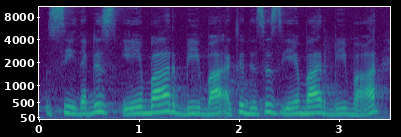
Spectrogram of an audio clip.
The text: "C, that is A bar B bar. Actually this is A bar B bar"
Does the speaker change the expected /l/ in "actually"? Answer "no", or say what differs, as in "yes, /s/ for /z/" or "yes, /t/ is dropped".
yes, /l/ is dropped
